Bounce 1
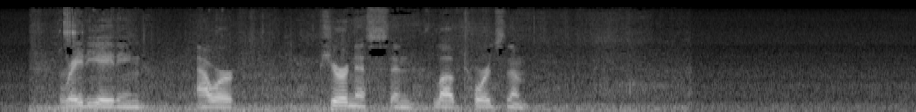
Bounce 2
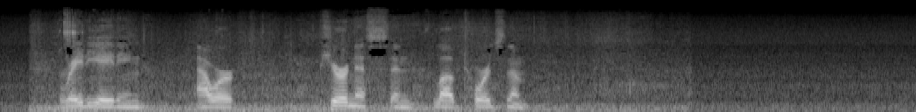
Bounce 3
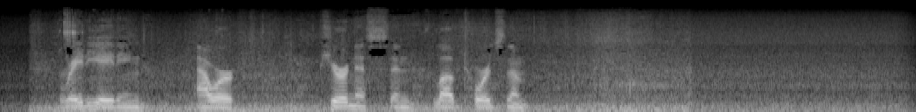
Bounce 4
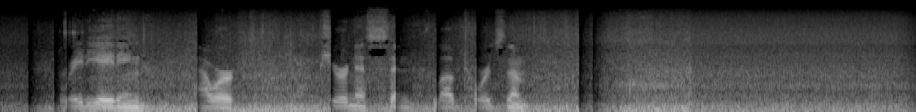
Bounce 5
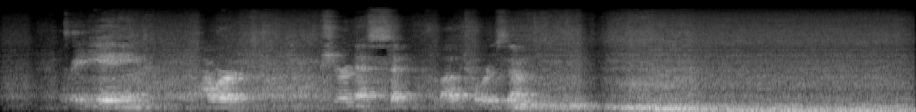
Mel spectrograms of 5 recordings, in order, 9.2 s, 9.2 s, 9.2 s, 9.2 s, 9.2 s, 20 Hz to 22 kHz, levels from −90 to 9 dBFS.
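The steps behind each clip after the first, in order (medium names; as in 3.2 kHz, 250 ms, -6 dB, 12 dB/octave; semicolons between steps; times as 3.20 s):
low-pass 8.9 kHz 12 dB/octave; trim +2 dB
octave divider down 1 oct, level -4 dB; peaking EQ 750 Hz -7 dB 0.4 oct; level rider gain up to 11.5 dB; trim -1 dB
slow attack 596 ms
high-pass sweep 640 Hz -> 77 Hz, 4.37–7.91 s; speakerphone echo 110 ms, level -17 dB; simulated room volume 680 m³, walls furnished, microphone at 5.9 m; trim -3.5 dB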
